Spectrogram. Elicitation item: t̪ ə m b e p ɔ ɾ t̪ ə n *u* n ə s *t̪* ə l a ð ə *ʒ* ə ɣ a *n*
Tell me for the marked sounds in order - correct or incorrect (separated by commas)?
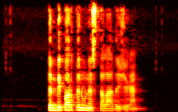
correct, correct, correct, correct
